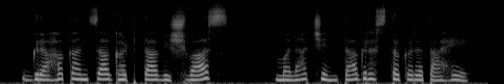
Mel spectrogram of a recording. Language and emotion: Marathi, fearful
